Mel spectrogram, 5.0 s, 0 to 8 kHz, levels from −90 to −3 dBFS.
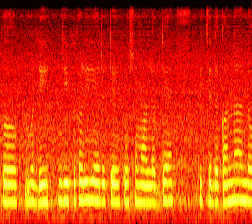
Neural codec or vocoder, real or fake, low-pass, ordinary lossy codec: vocoder, 44.1 kHz, 128 mel bands every 256 samples, BigVGAN v2; fake; 7.2 kHz; none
